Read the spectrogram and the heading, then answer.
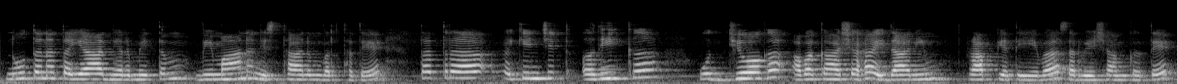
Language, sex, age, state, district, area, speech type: Sanskrit, female, 45-60, Karnataka, Hassan, rural, spontaneous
